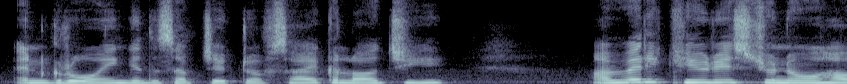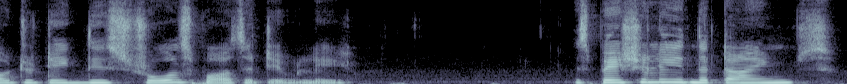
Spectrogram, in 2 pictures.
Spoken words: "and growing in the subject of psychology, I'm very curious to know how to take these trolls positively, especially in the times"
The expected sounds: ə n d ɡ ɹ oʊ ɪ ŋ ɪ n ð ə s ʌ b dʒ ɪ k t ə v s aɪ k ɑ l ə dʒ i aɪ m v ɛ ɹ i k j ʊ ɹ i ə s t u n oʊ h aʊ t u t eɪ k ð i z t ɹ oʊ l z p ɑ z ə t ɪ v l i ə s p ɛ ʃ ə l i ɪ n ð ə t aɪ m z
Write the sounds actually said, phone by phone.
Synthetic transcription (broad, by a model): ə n d ɡ ɹ oʊ ɪ ŋ ɪ n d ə s ʌ b dʒ ɪ k t ə v s aɪ k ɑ l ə dʒ i aɪ m v ɛ ɹ i k j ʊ ɹ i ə s t u n oʊ h aʊ t u t eɪ k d i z t ɹ oʊ l z p ɑ z ə t ɪ v l i ə s p ɛ ʃ ə l i ɪ n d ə t aɪ m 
